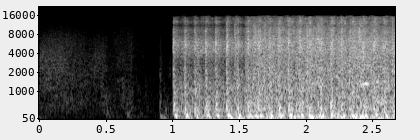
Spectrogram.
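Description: A rifle fires in a rapid, continuous burst.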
